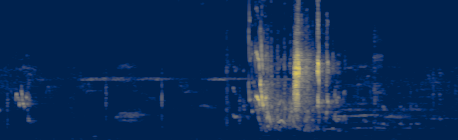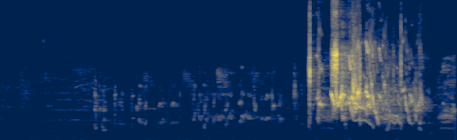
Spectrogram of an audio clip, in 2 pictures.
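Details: Happy pet budgerigars give two separate loud scratchy bursts of chatter with faint isolated chirps in the quiet stretches between.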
